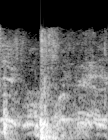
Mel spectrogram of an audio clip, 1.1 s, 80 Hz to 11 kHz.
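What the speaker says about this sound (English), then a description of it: "Break in the door." A door being broken in for a 1940s Lone Ranger radio drama, a single heavy slam and crunching thud, close and loud, with a second impact shortly after and voices around it.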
